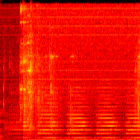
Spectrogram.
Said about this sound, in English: Sorry, I was taking my keys out of my pocket and hit the... panic button.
